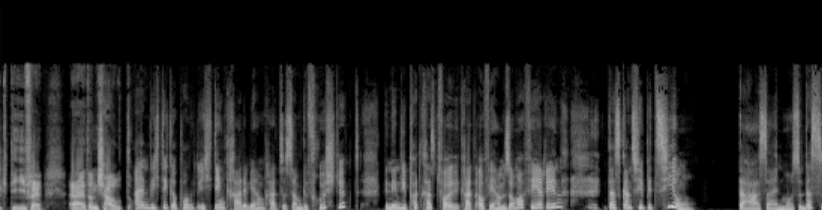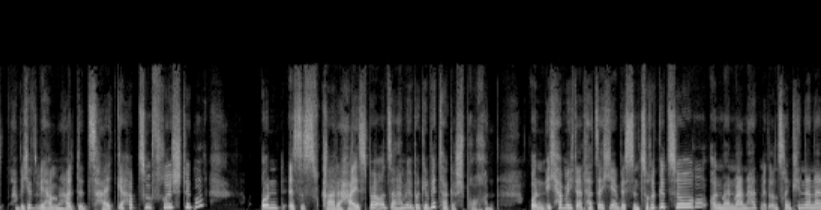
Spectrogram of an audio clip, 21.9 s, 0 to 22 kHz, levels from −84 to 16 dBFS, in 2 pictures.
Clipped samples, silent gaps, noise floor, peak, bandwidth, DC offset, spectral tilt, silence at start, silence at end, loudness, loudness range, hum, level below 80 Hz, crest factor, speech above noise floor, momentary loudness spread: under 0.1%; none; -71 dBFS; 0 dBFS; 15.5 kHz; under 0.1%; -3 dB/octave; 0 s; 0 s; -18 LUFS; 2 LU; none; -56 dBFS; 18 dB; 53 dB; 8 LU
